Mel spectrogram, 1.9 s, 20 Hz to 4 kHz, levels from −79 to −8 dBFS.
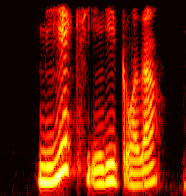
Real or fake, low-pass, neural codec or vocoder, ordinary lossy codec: fake; 3.6 kHz; autoencoder, 44.1 kHz, a latent of 192 numbers a frame, MeloTTS; Opus, 24 kbps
